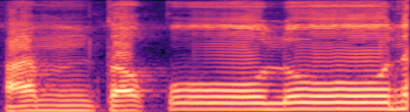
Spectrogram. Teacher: میم ساکن کے بعد تا آیا ہے، اظہار شفوی ہوگا، غنہ نہیں ہوگا۔ قولو دونوں واو مدہ ہیں، ایک ایک الف کے برابر کھینچ کر پڑھیں گے۔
